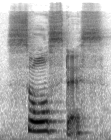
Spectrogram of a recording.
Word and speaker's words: solstice: it this word is pronounced Solstice soul soltice Solstice so what does solstice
